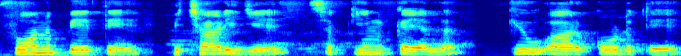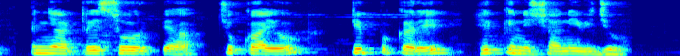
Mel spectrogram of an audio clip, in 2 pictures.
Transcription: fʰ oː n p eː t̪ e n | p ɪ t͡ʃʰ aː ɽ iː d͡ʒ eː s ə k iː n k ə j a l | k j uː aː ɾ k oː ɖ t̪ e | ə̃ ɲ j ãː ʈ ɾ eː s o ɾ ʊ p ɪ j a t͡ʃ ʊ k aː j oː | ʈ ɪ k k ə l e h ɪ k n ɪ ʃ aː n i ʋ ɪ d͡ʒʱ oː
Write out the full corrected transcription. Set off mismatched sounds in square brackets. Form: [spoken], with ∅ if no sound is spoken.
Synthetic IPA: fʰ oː n p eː t̪ e [∅] | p ɪ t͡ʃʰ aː ɽ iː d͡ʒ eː s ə k iː n k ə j [ə] l | k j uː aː ɾ k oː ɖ t̪ e | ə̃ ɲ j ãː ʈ ɾ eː s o ɾ ʊ p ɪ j a t͡ʃ ʊ k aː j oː | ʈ ɪ [p] k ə [ɾ] e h ɪ k n ɪ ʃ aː n i ʋ ɪ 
